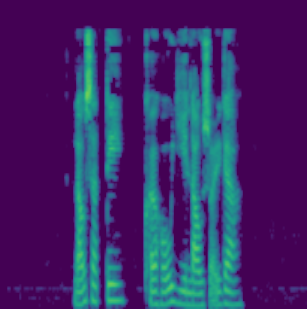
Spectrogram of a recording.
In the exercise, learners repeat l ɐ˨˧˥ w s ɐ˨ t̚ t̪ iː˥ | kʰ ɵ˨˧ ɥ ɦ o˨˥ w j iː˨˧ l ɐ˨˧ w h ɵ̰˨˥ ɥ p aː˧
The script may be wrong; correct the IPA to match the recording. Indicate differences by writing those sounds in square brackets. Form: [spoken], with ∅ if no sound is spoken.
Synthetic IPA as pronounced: l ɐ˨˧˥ w s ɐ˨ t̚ t̪ iː˥ | kʰ ɵ˨˧ ɥ ɦ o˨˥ w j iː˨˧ l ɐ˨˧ w [s] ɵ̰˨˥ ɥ [k] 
